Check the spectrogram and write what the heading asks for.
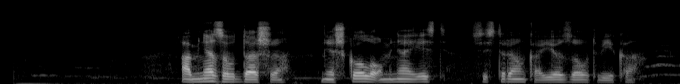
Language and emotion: Russian, neutral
